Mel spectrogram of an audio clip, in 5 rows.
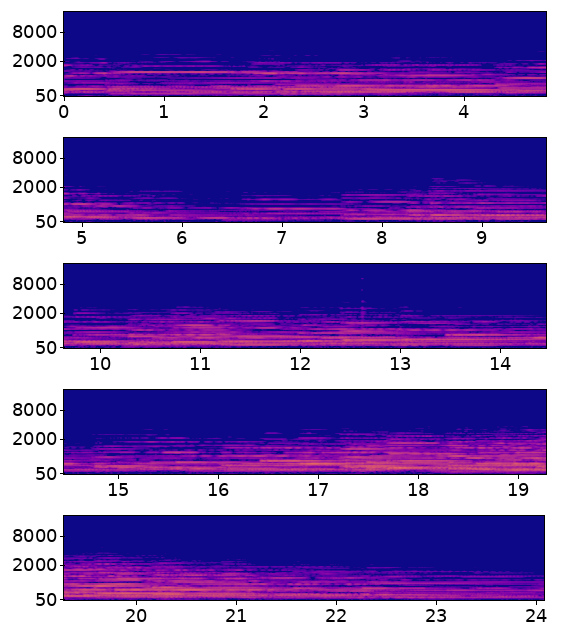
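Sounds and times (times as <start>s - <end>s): piano playing: 0.0s - 24.0s
clarinet holding long notes: 0.1s - 6.8s.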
